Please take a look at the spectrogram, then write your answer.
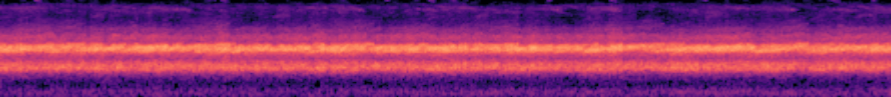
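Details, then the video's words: A steady natural chorus of many frogs, with shrill overlapping trills forming two level pitch bands that never let up, and faint low background murmur. "One hour of singing frogs."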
